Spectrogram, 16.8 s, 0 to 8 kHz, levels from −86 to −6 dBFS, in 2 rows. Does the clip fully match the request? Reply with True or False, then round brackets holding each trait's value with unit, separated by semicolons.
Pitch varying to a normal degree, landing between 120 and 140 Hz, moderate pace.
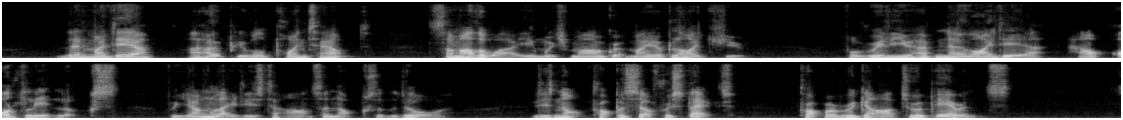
True (3.5 semitones; 135 Hz; 170 wpm)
